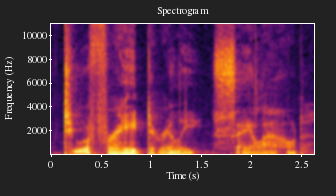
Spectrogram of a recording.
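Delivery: whispered, close and cold; menacing whisper. Acted. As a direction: breathe it like a threat. Villain hissing at the hero.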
